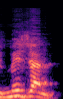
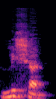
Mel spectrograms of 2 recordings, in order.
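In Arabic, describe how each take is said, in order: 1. الحرف الأوسط صوت zh مجهور. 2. الحرف الأوسط صوت sh مهموس. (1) "ما اقولش ميجن" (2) "هنا اسمها ميشن"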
